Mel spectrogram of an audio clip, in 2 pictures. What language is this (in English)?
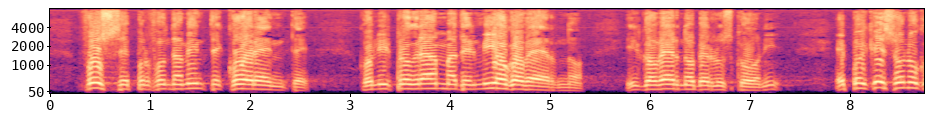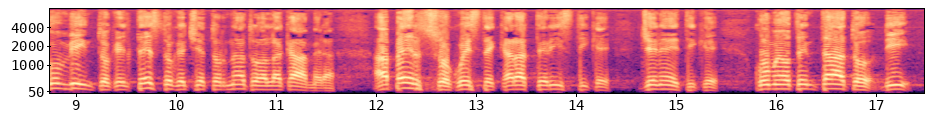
Italian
